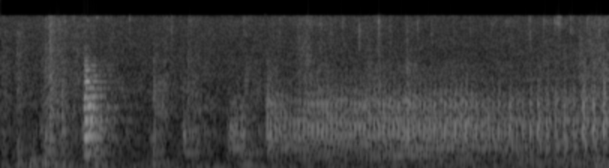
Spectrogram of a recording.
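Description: A few faint short knocks, then, a little under halfway in, a steady mechanical hum with a fast flutter starts and keeps going.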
